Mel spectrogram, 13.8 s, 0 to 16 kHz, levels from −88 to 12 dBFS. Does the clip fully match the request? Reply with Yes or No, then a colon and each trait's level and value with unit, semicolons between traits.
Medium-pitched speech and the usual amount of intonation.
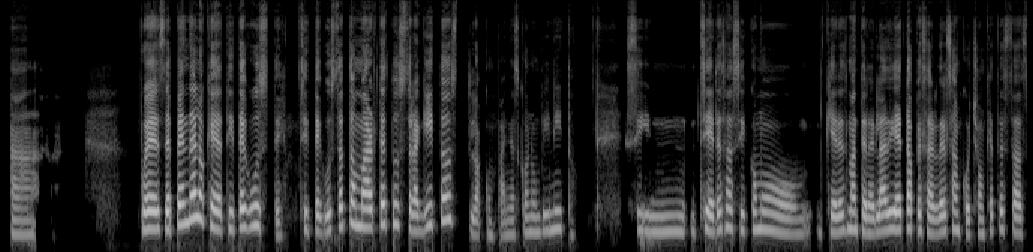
No: high, 225 Hz; average, 3.8 semitones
